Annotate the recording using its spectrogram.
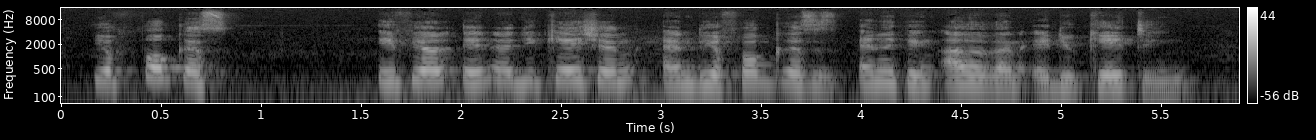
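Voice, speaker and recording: The speaker is loud. Pitch varies in an ordinary way. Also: man, high pitch for a man, moderate pace. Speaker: podcast co-host. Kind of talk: casual chat. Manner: animated.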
